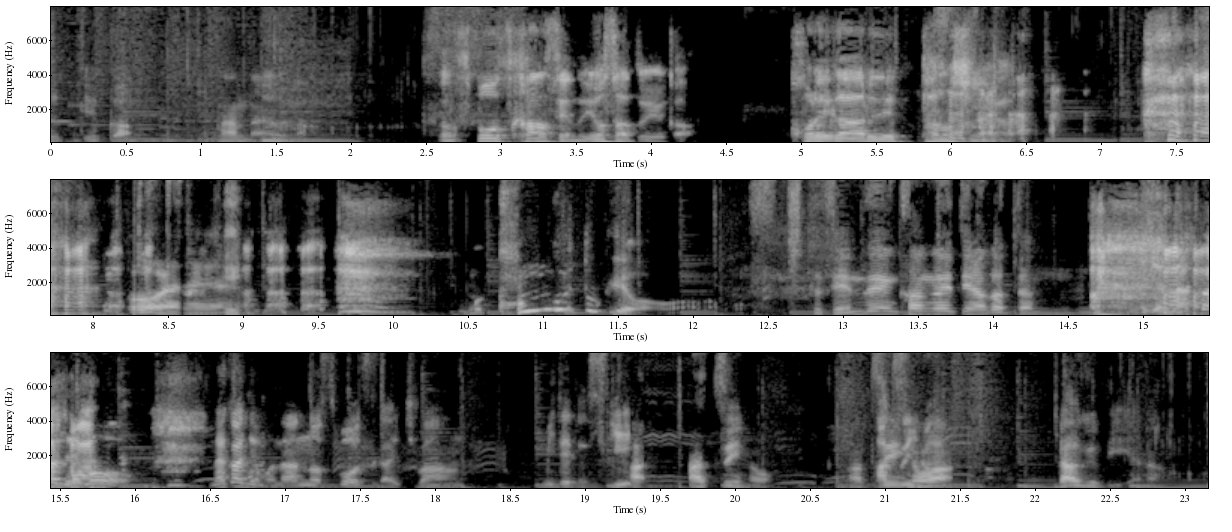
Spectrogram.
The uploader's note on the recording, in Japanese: 私たちが住んでいる勝山は大雪状態により外出ができず、リモートでの収録となってしまい、お祭りなのにいつもより聞きづらい状態になってしまい申し訳ございません。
